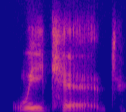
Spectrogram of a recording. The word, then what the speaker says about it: wicked: Yes, en este caso lo vamos a pronunciar con esto, con it, aged, blessed, crooked, naked, wicked, and wretched. Con esto, con ed.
